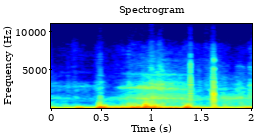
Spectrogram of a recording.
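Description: Gloved hands working the plastic screw cap off a gallon jug of de-icer: a few scattered clicks and plastic handling noises over a steady low rumble.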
